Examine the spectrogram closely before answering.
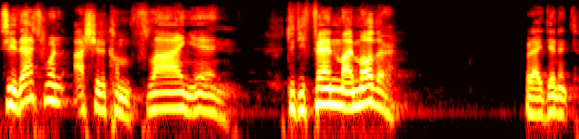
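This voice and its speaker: A man with a Korean accent, fairly high pitch, bright, sharp tone, lively intonation, fairly slow pace and long, frequent pauses, on a very clean recording with a silent background. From Korea, moved to US as a child. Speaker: storyteller. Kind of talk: live storytelling. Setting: stage with audience.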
